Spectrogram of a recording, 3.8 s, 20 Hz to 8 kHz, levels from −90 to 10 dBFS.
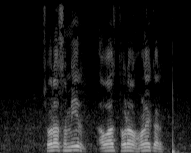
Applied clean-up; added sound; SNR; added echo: none; none; none; none.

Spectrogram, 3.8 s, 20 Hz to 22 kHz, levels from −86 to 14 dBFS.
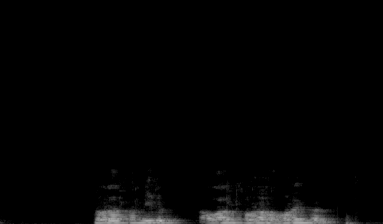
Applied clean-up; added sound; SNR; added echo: neural mask model DeepFilterNet 3.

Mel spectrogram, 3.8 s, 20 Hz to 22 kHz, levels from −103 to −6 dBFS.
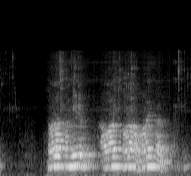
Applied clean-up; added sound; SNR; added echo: neural separator model SepFormer DNS4.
